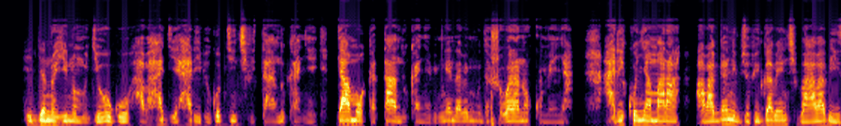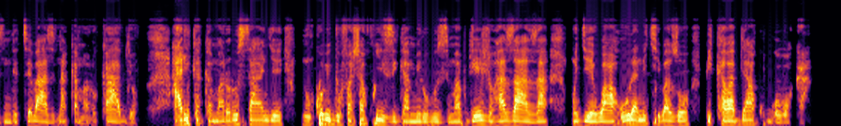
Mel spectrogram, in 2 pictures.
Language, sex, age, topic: Kinyarwanda, male, 18-24, finance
